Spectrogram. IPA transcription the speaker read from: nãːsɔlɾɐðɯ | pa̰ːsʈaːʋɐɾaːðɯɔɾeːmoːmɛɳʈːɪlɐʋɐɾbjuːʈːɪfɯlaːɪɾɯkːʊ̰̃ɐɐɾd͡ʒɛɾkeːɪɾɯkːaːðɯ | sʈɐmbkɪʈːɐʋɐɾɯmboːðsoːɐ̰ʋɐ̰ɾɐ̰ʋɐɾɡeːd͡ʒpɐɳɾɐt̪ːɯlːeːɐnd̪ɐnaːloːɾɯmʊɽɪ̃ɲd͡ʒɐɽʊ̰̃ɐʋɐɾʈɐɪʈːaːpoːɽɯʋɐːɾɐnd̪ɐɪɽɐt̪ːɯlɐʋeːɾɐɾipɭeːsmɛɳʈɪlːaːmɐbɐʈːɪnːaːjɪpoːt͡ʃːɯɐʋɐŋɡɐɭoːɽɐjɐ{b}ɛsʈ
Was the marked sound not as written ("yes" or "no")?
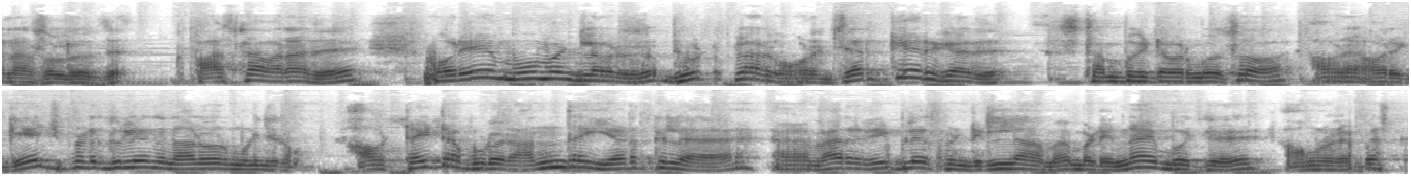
no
